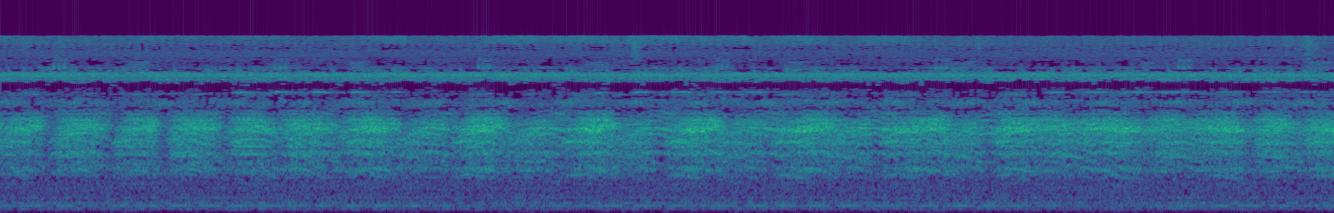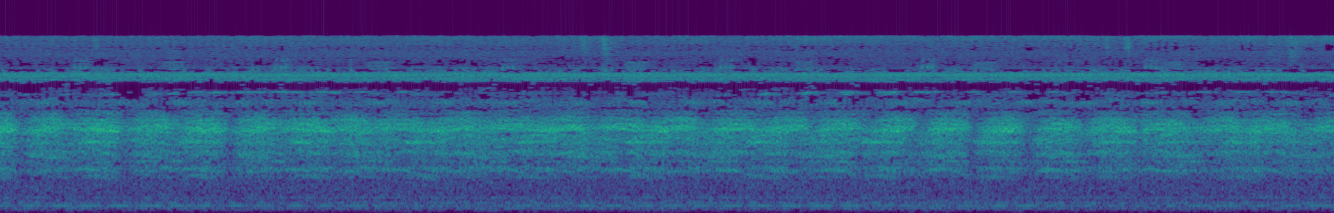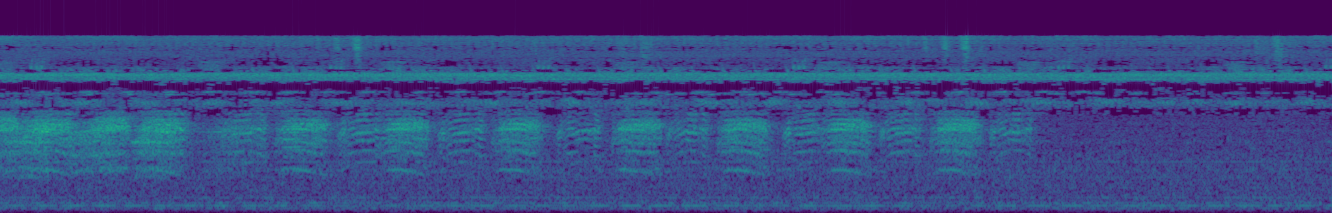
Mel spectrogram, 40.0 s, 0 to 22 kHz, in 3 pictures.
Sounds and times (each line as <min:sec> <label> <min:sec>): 0:00.0 cicadas 0:40.0
0:00.0 frogs 0:40.0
